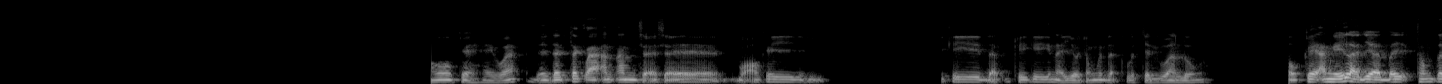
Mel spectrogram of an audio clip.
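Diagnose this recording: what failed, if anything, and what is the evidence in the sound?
The output stage fails to wake in time. The playback device powers down or loses lock during silence, and when sound resumes it needs a moment before it passes audio, producing a clipped start after a pause. Speech returns abruptly with its onsets missing at 4.24 s (about 73 ms lost after 4.24 s of silence), 9.33 s (about 88 ms after a 1.09 s pause) and 12.8 s (about 89 ms after a 0.73 s pause). The muting of the pauses themselves costs no speech.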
